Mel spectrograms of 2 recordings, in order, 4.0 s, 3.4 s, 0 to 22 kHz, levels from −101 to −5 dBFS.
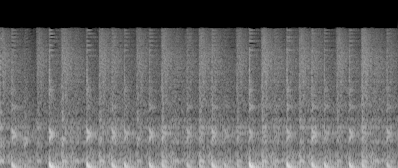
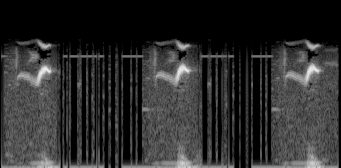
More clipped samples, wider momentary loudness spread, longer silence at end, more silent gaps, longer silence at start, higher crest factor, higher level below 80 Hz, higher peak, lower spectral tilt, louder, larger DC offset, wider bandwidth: neither; second, 3 LU vs 18 LU; second, 0 s vs 0.2 s; second, none vs 1.12-1.16 s, 2.35-2.47 s; second, 0 s vs 0.2 s; about the same, 18 dB vs 18 dB; first, -34 dBFS vs -44 dBFS; second, -12 dBFS vs -4 dBFS; first, -3.5 dB/octave vs 0 dB/octave; second, -31 LUFS vs -14 LUFS; second, under 0.1% vs 0.3%; first, 11.5 kHz vs 8.4 kHz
